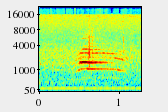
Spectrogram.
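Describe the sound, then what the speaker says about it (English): A cat gives a single short, faint meow in a quiet room against a low steady hum. "Was that a little cat meow I just heard?"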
